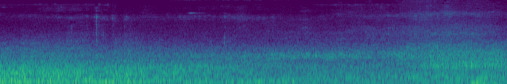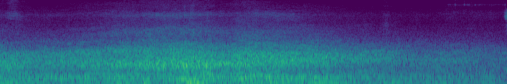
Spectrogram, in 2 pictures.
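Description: A car passing close on a city street: its tyre and engine noise swells to a peak about two-thirds of the way through, then fades away, over a low traffic rumble that eases off at the start.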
